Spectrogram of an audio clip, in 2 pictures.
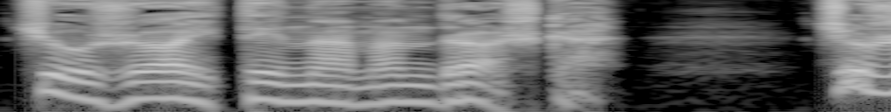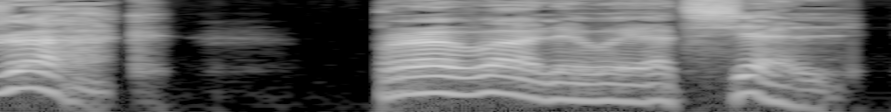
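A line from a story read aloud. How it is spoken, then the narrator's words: Parting growl. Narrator (Russian): Прорычал напоследок он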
